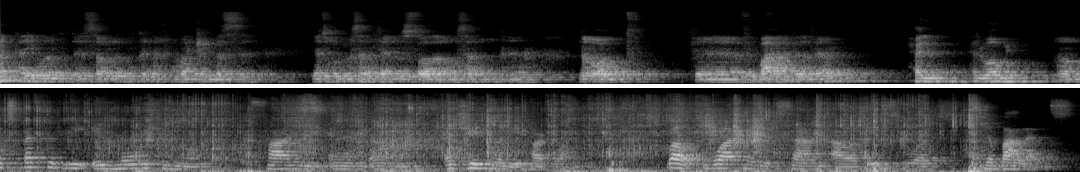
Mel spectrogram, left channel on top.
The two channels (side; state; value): both; different; correlation 0.00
